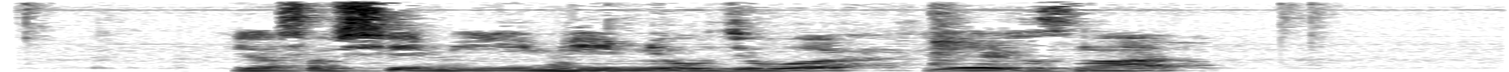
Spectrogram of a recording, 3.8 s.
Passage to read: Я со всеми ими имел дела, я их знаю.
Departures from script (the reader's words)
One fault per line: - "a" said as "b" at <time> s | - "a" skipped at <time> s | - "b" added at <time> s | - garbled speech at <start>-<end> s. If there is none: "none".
none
